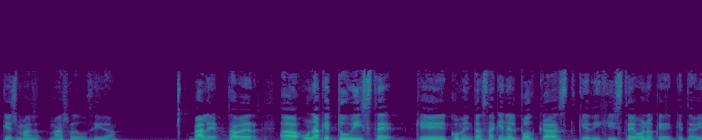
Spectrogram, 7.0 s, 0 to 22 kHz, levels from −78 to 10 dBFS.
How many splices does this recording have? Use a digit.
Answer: 4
